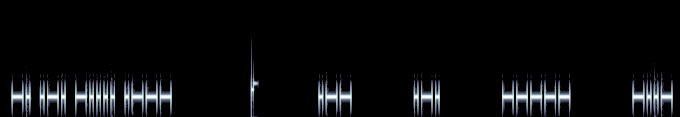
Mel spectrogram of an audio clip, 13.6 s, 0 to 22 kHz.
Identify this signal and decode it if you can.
Morse code, heard as a keyed tone, about 17 wpm, spaced as for 9 wpm, 700 Hz. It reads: NR6J WR0X
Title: USA Call Signs - 4 Characters - 6x Character Spacing - 17wpm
